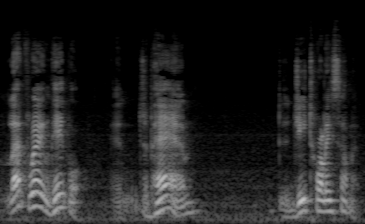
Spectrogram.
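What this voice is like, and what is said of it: Bad Tucker Carlson impression. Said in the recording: “bad Tucker Carlson impression”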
